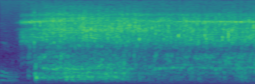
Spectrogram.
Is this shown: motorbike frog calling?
no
